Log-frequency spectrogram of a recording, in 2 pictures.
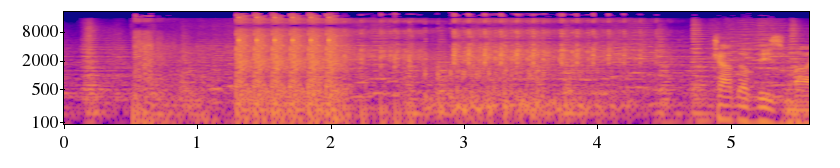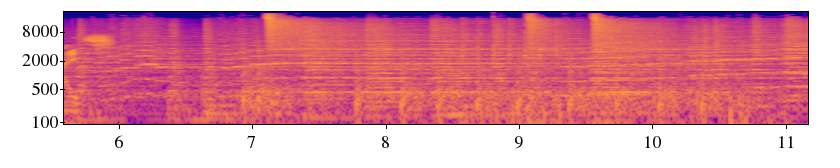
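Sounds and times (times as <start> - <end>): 
distant battle gunfire: 0.6 - 4.9, 6.9 - 11.1
machine-gun rattle from a battle: 1.4 - 4.8
speech: 4.9 - 6.1.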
